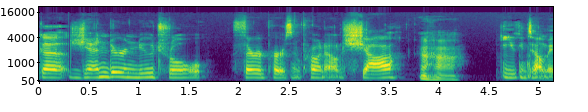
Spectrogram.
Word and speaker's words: siya: So there's, like, a gender-neutral third-person pronoun, sha. Uh-huh. You can tell me if I'm butchering the pronunciation, but it's S-I-Y-A.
